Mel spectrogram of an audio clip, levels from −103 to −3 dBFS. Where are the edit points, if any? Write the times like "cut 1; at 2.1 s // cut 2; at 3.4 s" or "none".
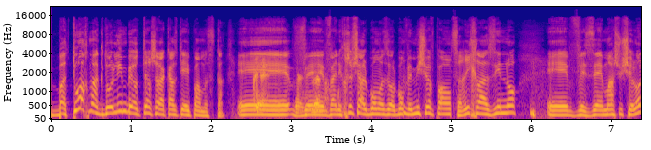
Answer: cut 1; at 2.2 s // cut 2; at 4.4 s // cut 3; at 5.0 s

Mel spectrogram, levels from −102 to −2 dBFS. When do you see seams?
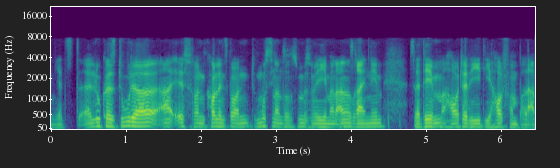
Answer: cut 1; at 1.9 s // cut 2; at 2.4 s // cut 3; at 2.9 s

